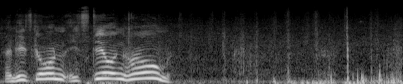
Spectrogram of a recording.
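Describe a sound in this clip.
Footsteps run across dry dirt.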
